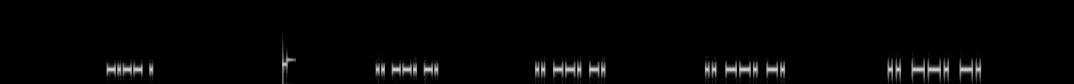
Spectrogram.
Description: Morse code, heard as a keyed tone, about 39 wpm, 700 Hz. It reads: YE IGN IGN IGN IGN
